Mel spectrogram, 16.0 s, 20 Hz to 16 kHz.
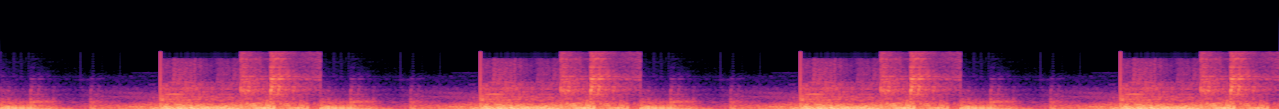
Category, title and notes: Soundscapes > Synthetic / Artificial
This 120bpm Ambient Loop is good for composing Industrial/Electronic/Ambient songs or using as soundtrack to a sci-fi/suspense/horror indie game or short film.
Loop, Loopable, Samples, Weird, Soundtrack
